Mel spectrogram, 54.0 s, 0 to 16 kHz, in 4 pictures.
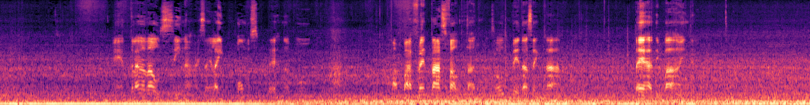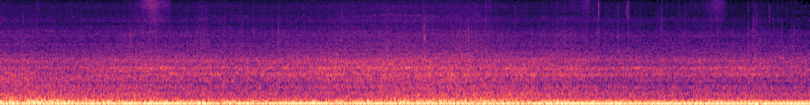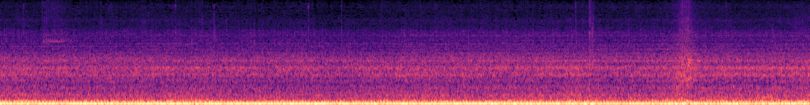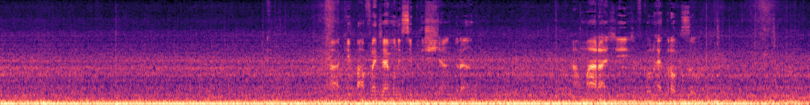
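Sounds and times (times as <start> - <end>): car engine rumble: 0.0 - 54.0
tyres on asphalt: 0.0 - 54.0.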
